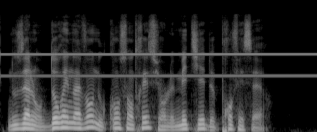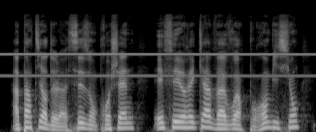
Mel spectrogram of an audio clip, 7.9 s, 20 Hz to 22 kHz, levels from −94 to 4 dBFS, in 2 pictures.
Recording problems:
high-pitched whine; loud; throughout; 4 kHz, 10 dB below the speech

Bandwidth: 14 kHz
